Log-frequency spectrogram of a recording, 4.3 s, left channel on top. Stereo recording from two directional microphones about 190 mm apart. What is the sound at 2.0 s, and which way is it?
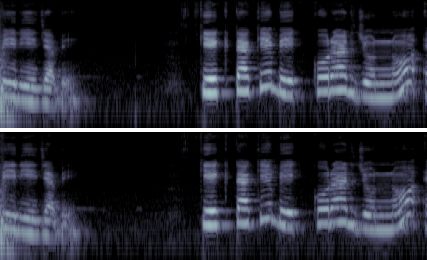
A woman's voice, 35° left (ahead or behind).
